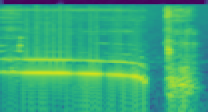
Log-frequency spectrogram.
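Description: A man's voice making an airplane noise: one long, buzzy held note that sags in pitch and cuts off after about a second and a half, followed by a short breathy vocal burst.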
